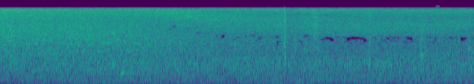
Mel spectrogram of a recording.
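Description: Fountain water cascading down a stone wall into a shallow pool: a steady, even rush.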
